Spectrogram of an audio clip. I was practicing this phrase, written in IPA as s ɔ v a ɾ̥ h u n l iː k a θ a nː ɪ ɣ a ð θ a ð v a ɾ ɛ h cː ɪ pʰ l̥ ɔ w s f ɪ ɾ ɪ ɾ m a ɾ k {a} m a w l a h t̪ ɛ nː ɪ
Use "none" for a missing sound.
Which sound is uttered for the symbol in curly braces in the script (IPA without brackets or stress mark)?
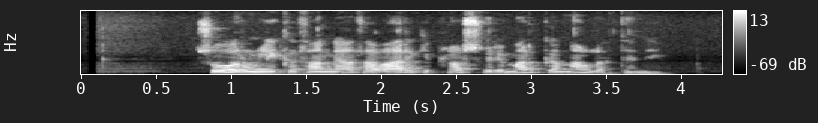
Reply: a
